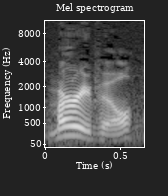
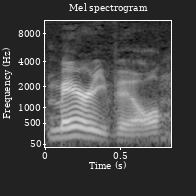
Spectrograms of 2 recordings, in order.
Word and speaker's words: Maryville: the Smoky Mountain one, which is in Murrayville, not Maryville, which is what I said it when I first came out here. I said, hey, let's go to Maryville.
